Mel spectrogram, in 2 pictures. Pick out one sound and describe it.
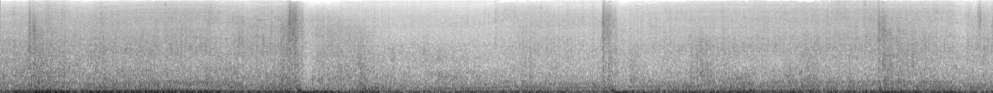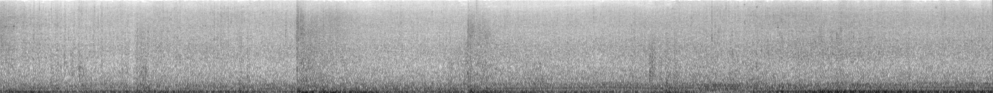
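A tank engine rumbles deeply and steadily.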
